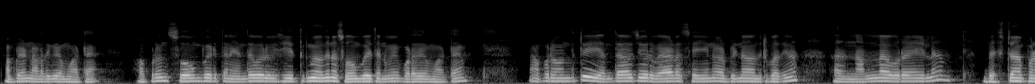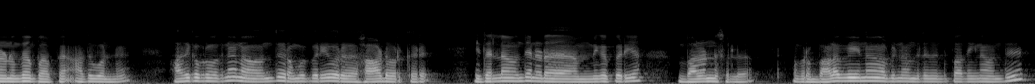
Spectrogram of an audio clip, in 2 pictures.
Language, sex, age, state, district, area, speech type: Tamil, male, 18-30, Tamil Nadu, Erode, rural, spontaneous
